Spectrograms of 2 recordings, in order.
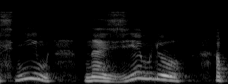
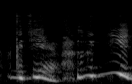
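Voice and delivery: incredulous; 11 semitones higher than usual. A narrator's reading. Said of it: "недоверчиво поднял голову".

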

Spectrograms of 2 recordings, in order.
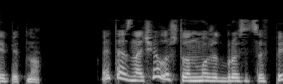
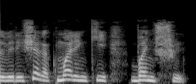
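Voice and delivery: ordinary delivery, nothing marked

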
